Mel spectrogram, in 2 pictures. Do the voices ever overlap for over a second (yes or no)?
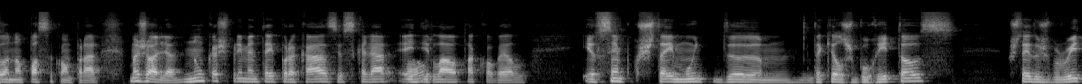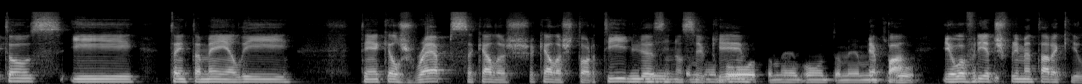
yes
